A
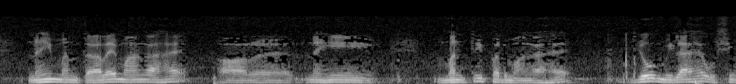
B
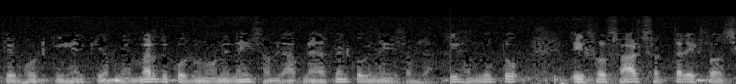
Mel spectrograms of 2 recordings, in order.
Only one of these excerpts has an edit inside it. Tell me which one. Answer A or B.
B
